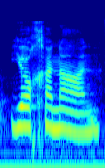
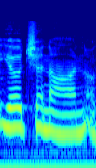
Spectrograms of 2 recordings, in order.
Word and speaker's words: Yohanan: And let's all say his name together, Yohanan. It's not Yochanan, okay? Yohanan. Yohanan.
